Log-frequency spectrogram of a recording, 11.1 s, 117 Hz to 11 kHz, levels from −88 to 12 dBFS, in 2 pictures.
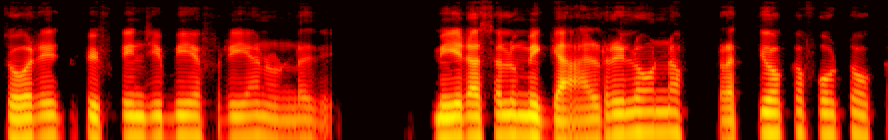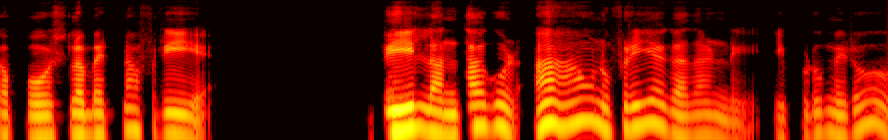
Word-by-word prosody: Storage 125 +1 0
15 130 +1 -1 0.2
free 125 +2 -5
అని 125 - -4
ఉండది. 110 -2 -9 0.7
మీరసలు 125 +2 +3
మీ 130 - +8
గ్యాలరీలో 120 +6 +1
ఉన్న 145 0 -1 0.3
ప్రతి 110 +6 -4
ఒక్క 140 +2 -7
ఫోటో 140 0 -4
ఒక్క 135 - -18 0.2
పోస్ట్‌లో 130 +2 -1
పెట్టినా 140 +4 -4
ఫ్రీయే. 135 -4 -1 1.1
వీళ్ళంతా 155 -1 +7
గూడా 175 -6 -1 0.2
ఆ! - - +8 0.2
అవును 220 -4 -1
ఫ్రీయే 190 +4 -1
గదండీ. 125 -5 -8 0.2
ఇప్పుడు 130 +4 -15
మీరు, 155 +7 -6
130 Hz, 130 wpm, -23 LUFS, 125-145 Hz, 1.1 s, మీ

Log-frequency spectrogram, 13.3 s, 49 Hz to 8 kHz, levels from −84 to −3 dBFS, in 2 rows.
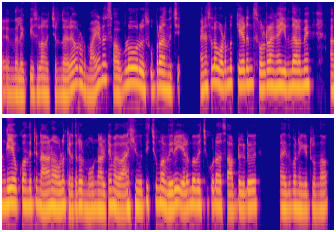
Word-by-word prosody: இந்த 125 0 -5
லெக் 120 0 -4
பீஸ்லாம் 130 0 -2
வச்சிருந்தாரு. 125 +2 -3
அவரோட 185 -7 -2
மயனஸ் 220 - -2
அவ்ளோ 180 +10 +2
ஒரு 175 -3 +4
சூப்பரா 165 +2 +1
இருந்துச்சு. 150 -2 -3 0.4
மையனஸ்ல்லாம் 180 +5 +1
உடம்புக்கு 190 +3 -2
கேடுன்னு 190 +2 +2
சொல்றாங்க. 175 +2 +2
இருந்தாலுமே, 175 +2 +2 0.5
அங்கயே 160 +2 +5
உக்காந்துட்டு 155 0 -1
நானும் 140 +3 +2
அவளும் 145 +2 +1
கிட்டத்தட்ட, 140 +2 0
ஒரு 135 - -3
மூணு 135 +1 -1
நாலு 135 -1 +1
டைம் 150 -1 +1
அத 130 - 0
வாங்கி 140 +4 -1
ஊத்தி, 160 +4 -4
சும்மா 160 -1 +1
வெறும் 150 +2 +3
எலும்ப 150 +3 0
வச்சு 155 +1 -4
கூட 150 +1 -1
அதை 145 - -3
சாப்ட்டுக்குட்டு, 135 +1 0 0.7
இது 135 - -4
பண்ணிக்கிட்ருந்தோம். 135 0 -3
150 Hz, 165 wpm, -23 LUFS, 135-170 Hz, 0.7 s, அங்கயே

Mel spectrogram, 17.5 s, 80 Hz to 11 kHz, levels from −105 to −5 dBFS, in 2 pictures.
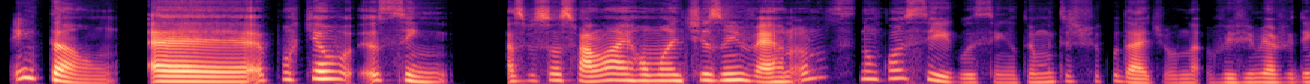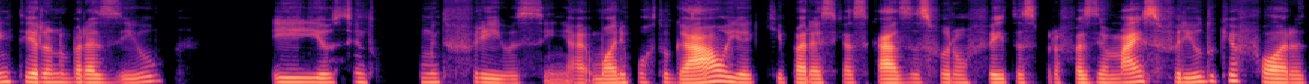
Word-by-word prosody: Então, 220 - +3 0.2
eh, 190 -2 +8
é - - -3
porque 265 +4 -6
eu 290 -2 +6
eu, 225 - -3
sim, 215 -8 -2 0.4
as 200 +1 -5
pessoas 225 +2 -3
falam: 200 +1 +4
"Ai, 240 -1 +4
romantiza 225 +1 0
o - - +6
inverno". 185 -7 +2
Eu 250 - -6
não 320 +5 -11
sin - - -26
não 290 -1 -5
consigo 250 - -5
assim, 150 -1 -15
eu 145 - -16
tenho 160 +2 -13
muita 180 +4 -12
dificuldade. 185 -8 -7
Eu 145 - -18
na 150 0 -14
eu 150 - -27
vivi 155 +1 -10
minha 165 -1 -4
vida 160 +1 -13
inteira 170 -2 -5
no 165 - -10
Brasil, 155 +4 -8 0.7
e 165 -1 -5
eu 160 - -6
sinto 165 0 -16 0.3
muito 165 0 -13
frio, 150 -4 -10
assim. 75 - -18
A - - -10
eu 140 - -16
moro 140 +1 -4
em - - -7
Portugal 155 +3 0
e 165 -4 -4
aqui 155 +1 -13
parece 150 -1 -6
que - - -18
as 150 0 -13
casas 145 +1 -3
foram 150 -1 -11
feitas 150 +1 -9
pra 150 0 -20
fazer 150 +1 -8
mais 160 +6 -2
frio 165 +1 -7
do 205 - -12
que 215 +2 -7
fora, 150 -7 -4
165 Hz, 205 wpm, -20 LUFS, 150-205 Hz, 0.7 s, eh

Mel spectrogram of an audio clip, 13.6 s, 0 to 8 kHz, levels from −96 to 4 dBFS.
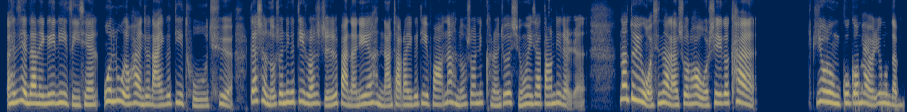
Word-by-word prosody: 很 250 - +3
简 275 -5 +4
单 240 0 +5
的 230 - +1
一 - - +1
个 230 - +1
例 250 0 +1
子， 205 - -6
以 195 - -3
前 200 +1 -1
问 295 +1 +4
路 295 -3 +3
的 215 - +2
话， 245 0 +1
你 - - -1
就 215 - -2
拿 185 -1 +2
一 190 - -4
个 225 - -2
地 245 +2 -3
图 170 -5 -7
去， 205 0 -4 0.2
但 290 +1 +2
是 305 - -3
很 250 - +2
多 200 +1 -2
时 250 - -2
候 - - +2
那 265 +2 +2
个 275 - +1
地 285 +2 -2
图 220 0 +1
是 245 - -4
纸 185 -5 -3
质 230 - 0
版 205 - +1
的， 180 0 -2
你 205 +4 -1
也 235 +1 +1
很 245 -5 -2
难 175 +1 -3
找 200 -1 -1
到 195 - -2
一 190 - -3
个 215 - -2
地 235 0 -3
方， 205 0 -2
那 270 - -1
很 235 - -2
多 200 +2 -5
时 240 - -6
候 240 - -3
你 250 +1 -3
可 210 - -12
能 180 - -4
就 240 - -4
会 260 - +1
询 215 -7 -5
问 220 +3 -1
一 - - -1
下 230 0 0
当 225 0 -1
地 250 0 -1
的 195 - -4
人。 - - -12 0.5
那 360 +1 +5
对 350 -1 +4
于 295 - +3
我 180 -9 +4
现 245 +7 -4
在 255 -2 +4
来 190 -3 +1
说 225 +4 -1
的 225 - -2
话， 235 - +3
我 185 -1 -1
是 245 +6 -2
一 240 - +2
个 245 0 +1
看 245 -7 +2 0.9
用 265 -4 +3
Google 250 +2 +1
Map 235 -6 +1
用 250 +1 -1
的 190 -3 -2
230 Hz, 405 characters per minute, -23 LUFS, 200-250 Hz, 0.9 s, 单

